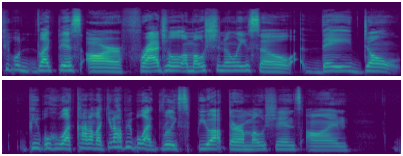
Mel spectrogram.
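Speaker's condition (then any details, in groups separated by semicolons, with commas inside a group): No condition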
